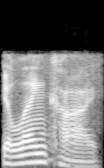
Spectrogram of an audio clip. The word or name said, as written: elenchi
